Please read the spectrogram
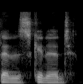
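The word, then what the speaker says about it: Lynyrd Skynyrd: 1973 with their first ALB pronounced Leonard skinnard um and just classic after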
